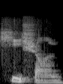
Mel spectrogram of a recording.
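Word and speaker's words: Kyshawn: I'm pretty sure it's pronounced Keyshawn, but it's K-Y Sean.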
